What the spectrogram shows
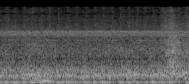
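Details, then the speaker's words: Honda Click 125 scooter after engine overhaul for a connecting-rod knock (crankshaft rebuilt, new bearing): small engine idles with a smooth, even low hum and faint steady whir, no knocking or rattle; healthy idle after repair. "Tulad nito, ibinigay ko, ang ganda ng tunog ko."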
